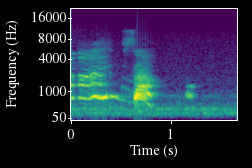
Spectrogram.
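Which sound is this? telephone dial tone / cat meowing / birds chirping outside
cat meowing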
